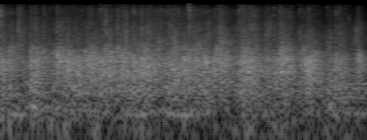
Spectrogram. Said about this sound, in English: round of applause for Bruce, please.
